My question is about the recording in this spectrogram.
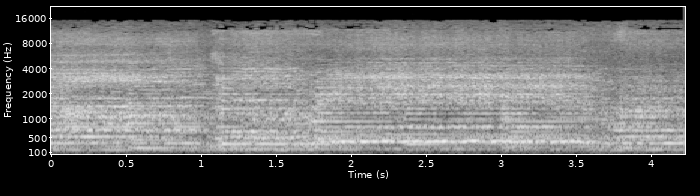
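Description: Several voices singing a worship song together, the notes held and sustained.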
